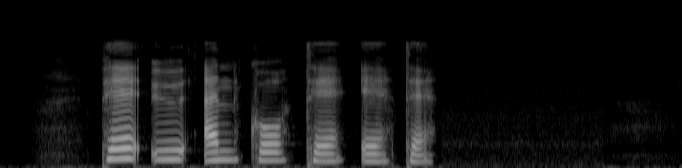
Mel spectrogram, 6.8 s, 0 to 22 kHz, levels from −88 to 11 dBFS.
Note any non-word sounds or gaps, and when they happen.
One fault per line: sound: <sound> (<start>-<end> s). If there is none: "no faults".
no faults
